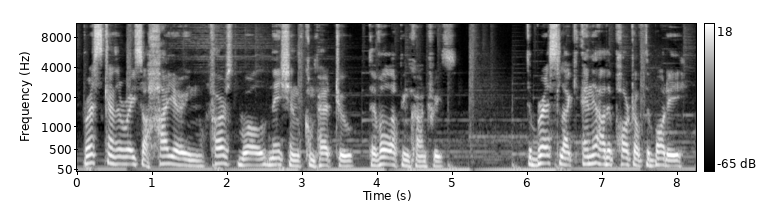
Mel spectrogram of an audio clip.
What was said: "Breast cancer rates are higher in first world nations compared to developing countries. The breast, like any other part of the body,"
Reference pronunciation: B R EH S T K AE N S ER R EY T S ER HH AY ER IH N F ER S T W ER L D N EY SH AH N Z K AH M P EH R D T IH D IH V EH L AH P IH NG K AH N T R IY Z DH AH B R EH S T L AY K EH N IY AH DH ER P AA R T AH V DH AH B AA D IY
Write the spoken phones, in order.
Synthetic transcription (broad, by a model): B R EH S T K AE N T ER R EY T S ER HH AY ER IH N F ER S T W ER L D N EY SH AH N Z K AH M P EH R D T IH D IH V EH L AH P IH NG K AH N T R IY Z DH AH B R EH S T L AY K EH N IY AH DH ER P AA R T AH V DH AH B AA D IY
